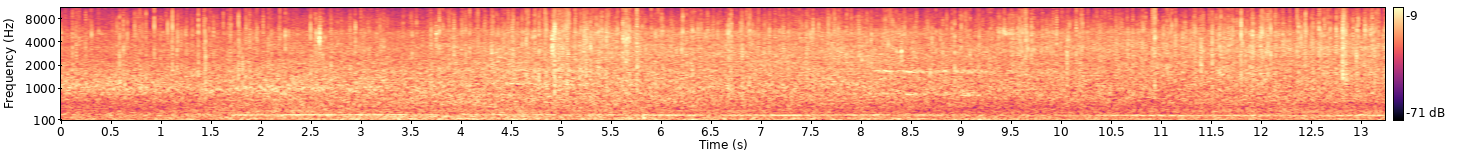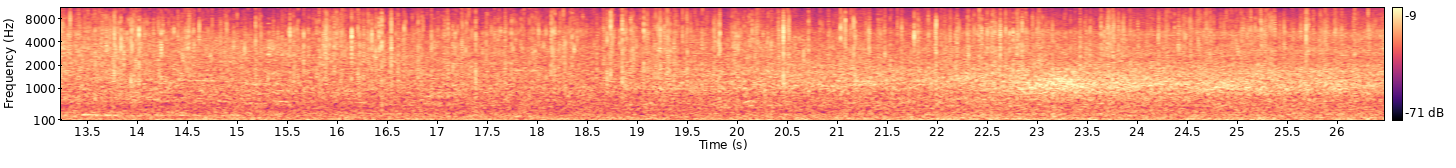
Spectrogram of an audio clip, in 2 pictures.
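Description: Rain falling on wet paving: a steady hiss with a deep rumble beneath it. A steady low hum runs through it from about two seconds in for roughly twelve seconds.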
